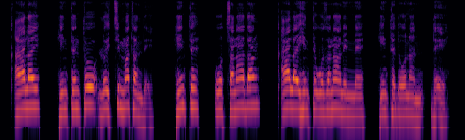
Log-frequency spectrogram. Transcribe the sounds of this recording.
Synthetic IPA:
kʼaːlɐj | hɪnt̪ːɛnt̪ːo̞ːlɔjt͡sːɪmɐt̪ɐnd̪ɛʔḛː | hɪnt̪ːɛ | o̞ːt͡sːɐnaːd̪ɐn | kʼaːlɐjhɪnt̪ːɛwɔzɐnaːnɪnːɛ | hɪnt̪ːɛd̪o̞ːnɐnd̪ɛʔḛː

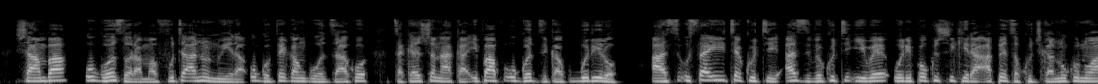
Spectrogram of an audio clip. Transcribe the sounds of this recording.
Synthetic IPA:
ʃamba | uɡʱo̞zo̞ɾamafutaːno̞n̤wiɾaʔuɡʱo̞p͡fe̞k̬aŋɡuʋo̞d͡zako̞ | d͡zakaiʂonaːkaipapo̞uɡʱo̞d͡zekakuɓuɾiːɾo̞ | asiusaite̞kutiʔaziʋe̞kutiːwe̞uɾipo̞kuʂikiɾaʔape̞d͡zakud͡ʒɡano̞kuːnwa

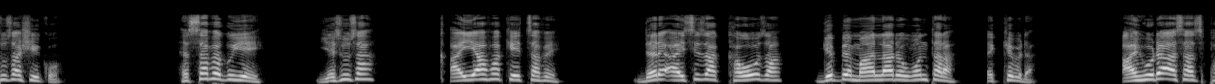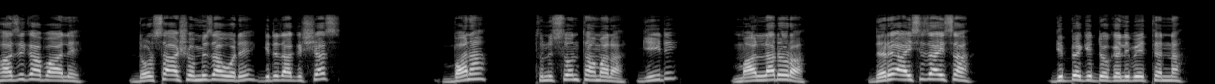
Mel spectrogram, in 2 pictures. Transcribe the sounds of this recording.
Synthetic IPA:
uːs̬ɐʃiːkʼːɔ̰ | hɛsːɐfɛɡʊjeː | jɛs̬uːs̬ɐ | kʼɐjːaːfɐke̞ːt͡sːɐfɛ | d̪ɛɾɛɐjsːɪzɐkʰɐwo̞ːzɐ | ɡɪbːɛmaːlːɐd̪ɔwɔnt̪ːɐɾɐ | ɛkːɪbɪd̪ɐ | ʔɐjhʊd̪ɐːsaspaːzɪɡabaːlɛ | d̪ɔɾsɐːʃɔmɪzɐwɔd̪ɛɡɪd̪ɪd̪ɐɡɪʃːɐs | bɐnɐ | t̪ʊnɪsːɔnt̪ːɐmɐlɐɡiːd̪ɪ | maːlːɐd̪ɔɾɐ | d̪ɛɾɛɐjsːɪzɐjsːɐ | ɡɪbːɛɡɪd̪ːɔɡɛlɪbe̞ːt̪ːɛnːɐ

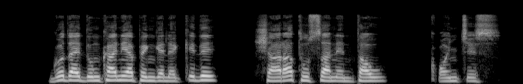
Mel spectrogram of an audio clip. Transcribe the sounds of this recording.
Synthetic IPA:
ɡɔd̪ɐjd̪ʊŋkːɐnɪjapɛŋɡɛnɛkʼːɪd̪ɪ | ʃaːɾɐt̪usːɐnɛnt̪ːɐw | kʼɔnt͡ʃʼːɪs

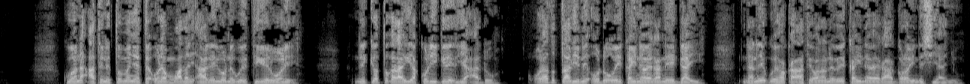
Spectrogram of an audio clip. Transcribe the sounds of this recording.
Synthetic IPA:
kuɔnaʔatenetomɛɲɛtɛʔoɾeamwaðaniʔaɣeɾiɾwɔneɣwetiɣeɾwɔɾe | nekeɔtoɣaɾaɣiakoɾiːɡeɾeɾia̰ʔado | oɾeatotaɾieneʔodoːekainɛwɛɣaneɡai | naneɣweɦɔkaateɔnanewekainɛwɛɣaɡɔɾɔineɕiaɲu

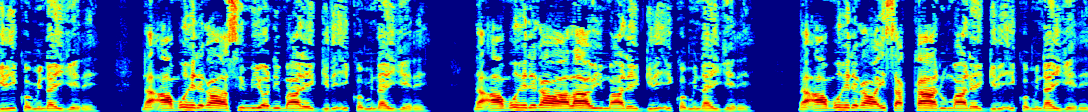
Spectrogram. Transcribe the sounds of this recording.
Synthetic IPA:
ɾiːkominaiɣeɾe | na̰ʔamoheɾɛɣawasimiɔnimaɾeɡiɾiːkominaiɣeɾe | na̰ʔamoheɾɛɣawalawimaɾeɡiɾiːkominaiɣeɾe | na̰ʔamoheɾɛɣawaisakaɾumaɾeɡiɾiːkominaiɣeɾe

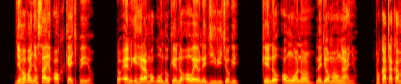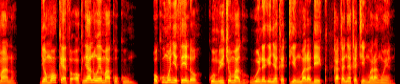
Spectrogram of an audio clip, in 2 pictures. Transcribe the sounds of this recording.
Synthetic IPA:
d͡ʒɛɦɔvaɲasajɛʔɔkːɛt͡ʃpɪjɔ̰ | tɔʔɛnɡɪɦɛɾamɔɡʊnd̪okendoʔɔwɛjɔned͡ʒiɾit͡ʃoɡɪ | kendoʔɔŋwɔnɔnɛd͡ʒɔmaɔŋa̰ɲɔ̰ | tɔkatakamanɔ | d͡ʒɔmɔkɛt̪ɔʔɔkɲalwɛmakokum | okumoɲɪt̪ɪndɔkwomɾit͡ʃomaɡwoneɡɪɲakatjeŋmaɾadekːataɲakatjeŋmaɾaŋwɛ̰n

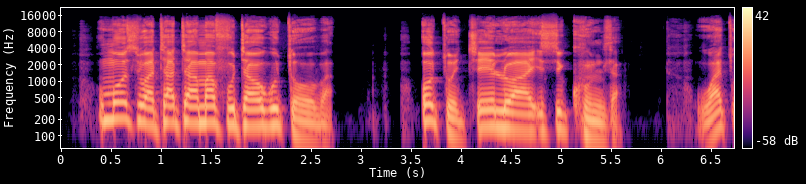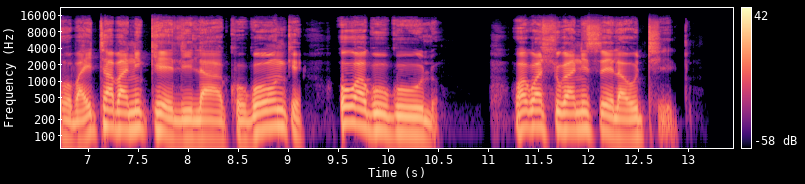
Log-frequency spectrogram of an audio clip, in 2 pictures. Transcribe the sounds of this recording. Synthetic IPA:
umosiwatʰatʰaːmafutʰaoɣuɡ͡ǀʱɔβa̰ | ɔɡ͡ǀʱɔt͡ʃʼɛlwaisikʰund͡ɮʱa̰ | waɡ͡ǀʱɔβaitʰaβanikʰelilakʰɔɣɔŋkʼɛ | ɔwaɣuɣuːlɔ | waɣwaɬuɣanisɛlautʰḭːǃi̥

